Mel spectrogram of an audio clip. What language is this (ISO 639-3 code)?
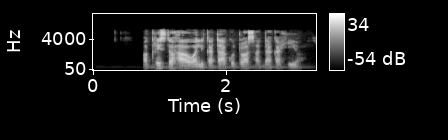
swa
